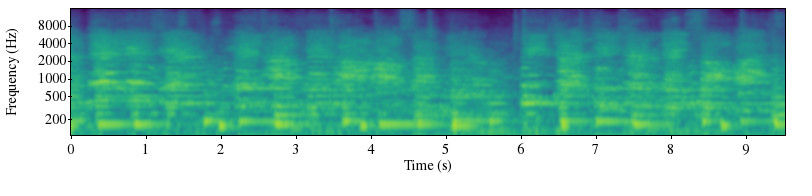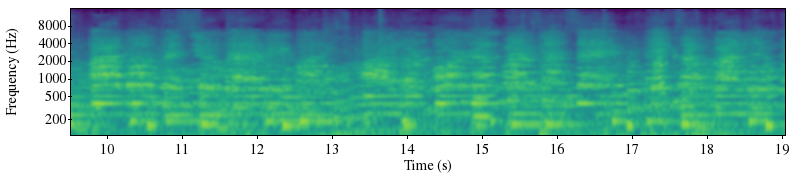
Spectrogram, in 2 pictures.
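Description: A group of young children singing together along with instrumental music.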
